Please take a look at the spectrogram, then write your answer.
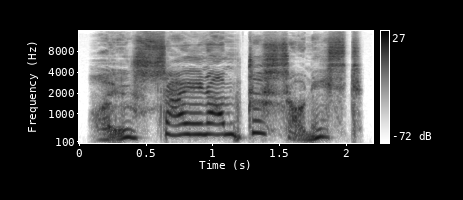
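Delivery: high, slow indignant outrage; hotly. Acted. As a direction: bristle at the insult. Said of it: "said the corporal hotly".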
